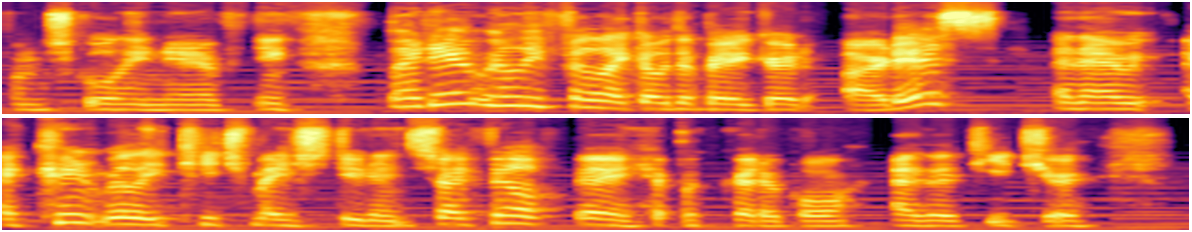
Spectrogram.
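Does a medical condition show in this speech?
Yes: deafness, born deaf in both ears; struggles with speaking, no full sentences until age five, sign language learned later, still has accent.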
